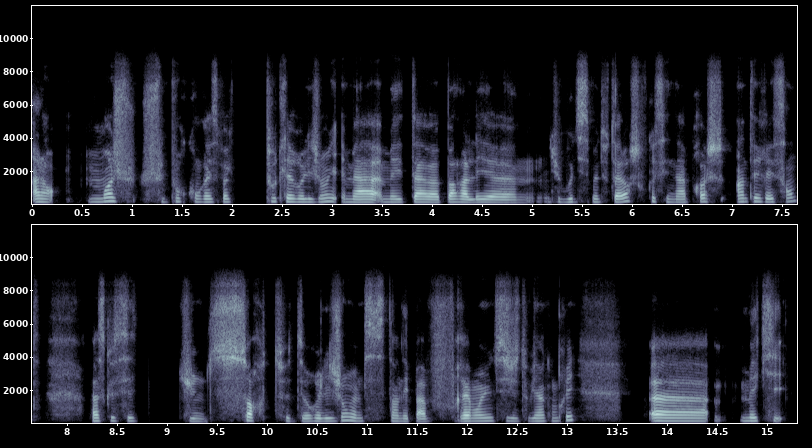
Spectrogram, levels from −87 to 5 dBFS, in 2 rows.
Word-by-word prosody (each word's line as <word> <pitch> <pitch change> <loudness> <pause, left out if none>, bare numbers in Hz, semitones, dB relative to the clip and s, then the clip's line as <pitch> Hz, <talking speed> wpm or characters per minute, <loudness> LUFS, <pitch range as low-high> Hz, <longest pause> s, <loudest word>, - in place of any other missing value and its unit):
Alors 185 -1 +2 0.3
moi 185 +5 +1
je - - +1
suis - - -6
je - - -8
suis 190 - -4
pour 200 +3 -10
qu'on 185 - -9
respecte 180 +1 -3 0.3
toutes 205 0 -4
les 195 - +5
religions, 180 +2 -2 0.2
mais 165 -1 +6
mais 170 0 -4
tu 175 - +2
as 165 -1 +5
parlé 170 -1 +2 0.6
du 195 -1 -9
bouddhisme 180 +1 -3
tout - - -10
à - - +6
l'heure, 215 - +3
je - - +1
trouve - - -13
que 215 - -5
c'est 190 - -7
une 165 - -8
approche 185 +4 +1
intéressante 200 +2 -3 0.5
parce 180 0 +2
que 190 - -7
c'est 180 -1 -5 0.5
une 160 -2 -5
sorte 200 -2 +3
de 165 - -2
religion, 170 +4 -1
même 180 -3 -4
si - - -1
ça 170 - -3
en 165 - -8
est 160 - -3
pas - - +3 0.3
vraiment 170 +1 +4
une 185 +1 -4
si 185 - 0
j'ai 170 - -2
tout 170 - -13
bien 170 0 -1
compris, 225 +7 -6 0.8
heu, 175 -2 +7 0.4
mais 185 0 -2
qui - - -4
180 Hz, 205 wpm, -25 LUFS, 170-190 Hz, 0.8 s, heu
